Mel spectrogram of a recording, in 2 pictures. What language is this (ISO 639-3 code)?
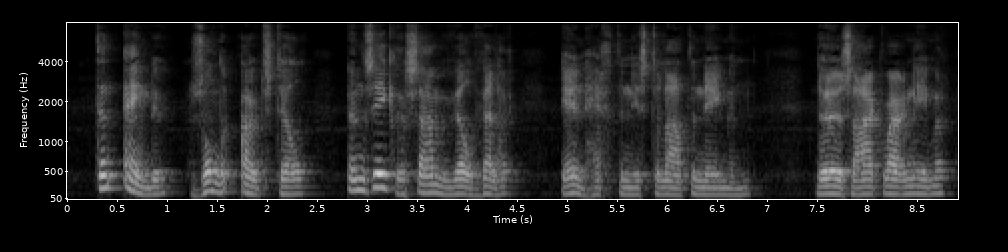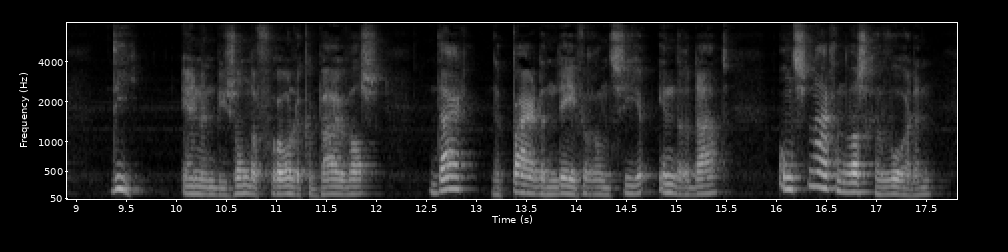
nld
